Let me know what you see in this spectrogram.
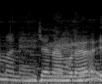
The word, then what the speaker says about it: Monáe: Did you pronounce it like this? – Janelle Monáe. – Yeah.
